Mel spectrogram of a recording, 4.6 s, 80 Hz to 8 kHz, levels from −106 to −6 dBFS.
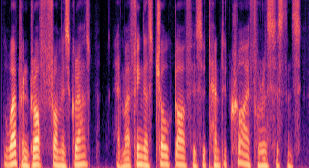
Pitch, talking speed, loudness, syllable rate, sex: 135 Hz, 205 wpm, -20 LUFS, 5.9 syllables/s, male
